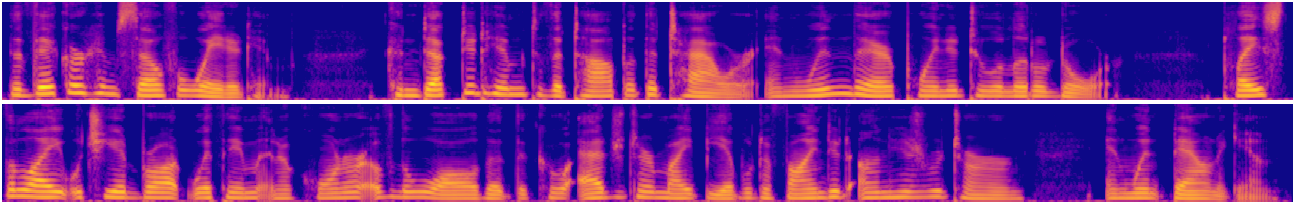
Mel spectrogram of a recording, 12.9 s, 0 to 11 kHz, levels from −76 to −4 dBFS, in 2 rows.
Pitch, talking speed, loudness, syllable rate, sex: 165 Hz, 240 wpm, -21 LUFS, 6.2 syllables/s, female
